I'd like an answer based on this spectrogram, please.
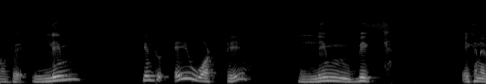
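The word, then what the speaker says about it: limbic: এর উচ্চারণ হবে লিম। কিন্তু এই ওয়ার্ডটি লিম্বিক।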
